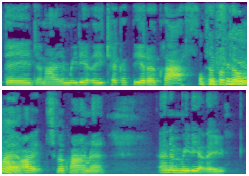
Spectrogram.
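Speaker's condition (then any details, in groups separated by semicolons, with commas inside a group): Deafness; hears men's voices better than women's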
